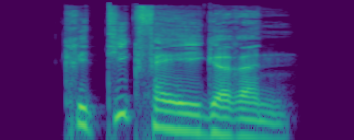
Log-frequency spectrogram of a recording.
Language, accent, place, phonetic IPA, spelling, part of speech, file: German, Germany, Berlin, [kʁiˈtiːkˌfɛːɪɡəʁən], kritikfähigeren, adjective, De-kritikfähigeren.ogg
- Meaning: inflection of kritikfähig: 1. strong genitive masculine/neuter singular comparative degree 2. weak/mixed genitive/dative all-gender singular comparative degree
